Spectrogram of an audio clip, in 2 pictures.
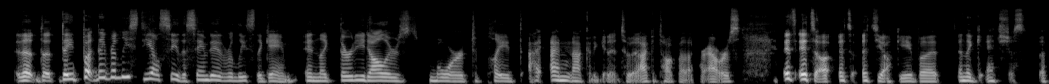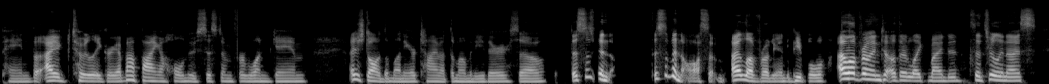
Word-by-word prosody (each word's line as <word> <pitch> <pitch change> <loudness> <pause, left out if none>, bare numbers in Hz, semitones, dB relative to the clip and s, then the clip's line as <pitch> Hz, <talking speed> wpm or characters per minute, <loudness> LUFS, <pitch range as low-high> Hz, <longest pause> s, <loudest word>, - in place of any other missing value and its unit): The 180 +2 +4
the 180 -3 -1
they 230 +1 +6
pa 300 +8 +4
they 315 - -1
released 330 -1 -1
DLC 240 -3 -2
the 150 - -6
same 205 +8 -2
day 210 - +2
they 190 - -2
released 170 +1 -5
the 140 - -6
game 150 +1 -5
and, 170 -2 -1
like, 160 -1 -4
$30 175 -5 0
more 155 -4 -3
to 155 - -15
play 150 0 -5
t - - -16
I - - -7
I'm 190 -3 +3
not 155 -3 -4
gonna - - -14
get - - -12
into - - -9
it, - - -6
I - - 0
could - - -16
talk - - -7
about - - -10
it - - -15
for - - -12
hours. 135 -1 -3 0.4
It's 255 - +6
it's, 235 -2 +8
uh - - +1
it's 185 - -2
it's 175 -2 -3
yucky, 140 +1 -4
but 140 -1 -3 0.2
and 175 - +1
the 170 - +1
g 145 - -13
it's 160 0 -6
just - - -12
a 135 - -9
pain, 135 0 -8
but - - -4
I 170 0 +6
totally 150 0 0
agree, 140 +1 -3
I'm - - -2
not 205 -1 +1
buying 160 -3 +1
a - - -4
whole 145 0 -6
new 140 -2 -5
system 145 +1 -7
for 145 +1 -7
1 140 0 -3
game. 140 +1 -6 0.4
I - - +2
just 225 -4 +1
don't 165 - +4
have 140 - -2
the 135 - -4
money 135 0 -3
or 140 - -2
time 140 0 -5
at - - -7
the 135 - -7
moment 135 -1 -3
either. 135 +1 -3
So, 140 +2 -3 0.2
this 190 - +1
has 345 -1 -2
been - - +6
a - - -11 0.4
this - - -2
has 410 - -1
been 355 - +6
awesome. - - -4
I 210 - +9
love 160 -9 +5
running 140 -1 0
into 140 - -4
people. 150 -3 0
I 250 - +11
love 265 -1 +10
running 225 -4 +7
to 215 - +1
other 185 +2 +1
like-minded 165 -1 -1
so 200 - 0
it's 185 - -6
really 200 -3 +6
nice 175 0 -1
160 Hz, 285 wpm, -23 LUFS, 140-185 Hz, 0.4 s, I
